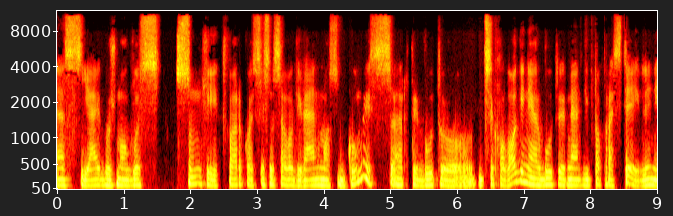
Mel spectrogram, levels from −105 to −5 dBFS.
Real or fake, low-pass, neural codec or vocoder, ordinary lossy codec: real; 10.8 kHz; none; MP3, 64 kbps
